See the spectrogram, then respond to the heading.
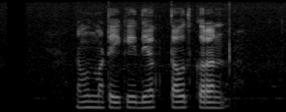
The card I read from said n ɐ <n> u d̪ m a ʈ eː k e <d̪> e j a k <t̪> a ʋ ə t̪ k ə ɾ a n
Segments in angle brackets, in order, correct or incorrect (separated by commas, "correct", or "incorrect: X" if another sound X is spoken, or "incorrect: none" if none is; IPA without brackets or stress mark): incorrect: m, correct, correct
